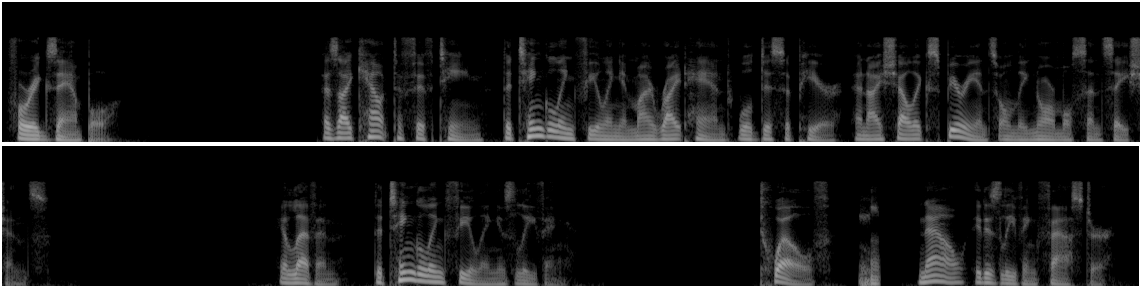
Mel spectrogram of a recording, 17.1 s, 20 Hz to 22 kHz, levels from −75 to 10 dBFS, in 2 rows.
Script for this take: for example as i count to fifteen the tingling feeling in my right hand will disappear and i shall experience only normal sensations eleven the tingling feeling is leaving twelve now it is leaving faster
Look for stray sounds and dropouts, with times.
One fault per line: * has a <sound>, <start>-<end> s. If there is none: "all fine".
* has a laugh, 15.0-15.1 s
